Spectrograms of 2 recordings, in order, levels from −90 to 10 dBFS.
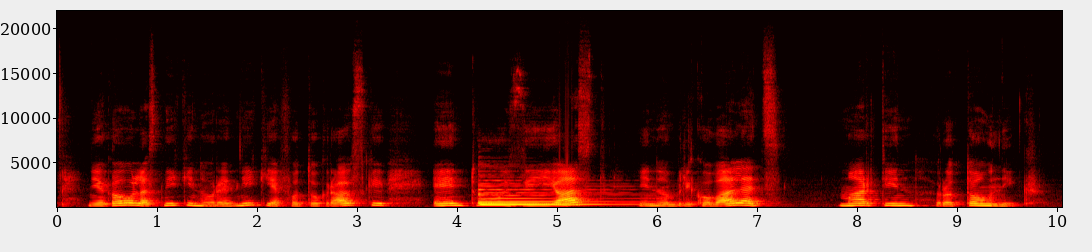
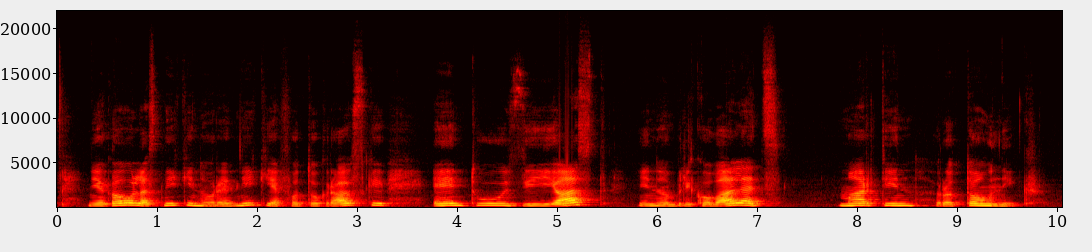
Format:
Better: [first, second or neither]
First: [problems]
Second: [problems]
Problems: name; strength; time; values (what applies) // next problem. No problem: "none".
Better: second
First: background sound (Piano); 2 dB above the speech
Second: none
